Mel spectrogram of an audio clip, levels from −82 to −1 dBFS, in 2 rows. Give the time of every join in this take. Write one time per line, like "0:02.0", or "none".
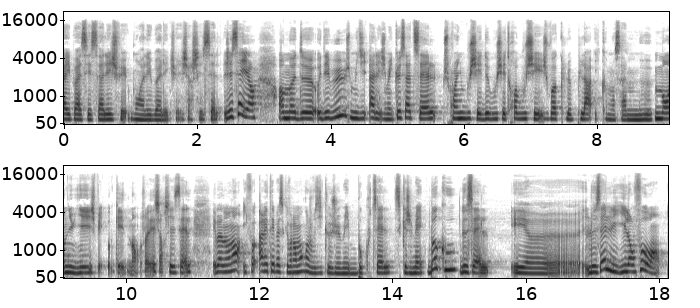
none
